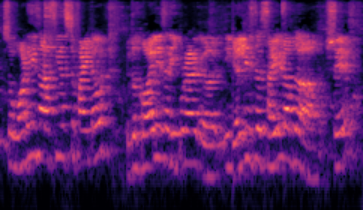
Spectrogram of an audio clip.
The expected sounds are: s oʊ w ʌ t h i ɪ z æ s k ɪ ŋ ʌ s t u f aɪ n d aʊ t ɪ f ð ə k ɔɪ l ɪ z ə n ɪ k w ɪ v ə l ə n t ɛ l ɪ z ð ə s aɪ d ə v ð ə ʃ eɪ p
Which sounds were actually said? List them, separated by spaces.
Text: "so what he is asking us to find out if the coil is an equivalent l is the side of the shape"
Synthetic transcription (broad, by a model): s oʊ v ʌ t h i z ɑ s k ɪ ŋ ʌ s t u f aɪ n d aʊ t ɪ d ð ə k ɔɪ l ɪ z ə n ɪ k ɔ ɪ ə ə t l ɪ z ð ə s aɪ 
